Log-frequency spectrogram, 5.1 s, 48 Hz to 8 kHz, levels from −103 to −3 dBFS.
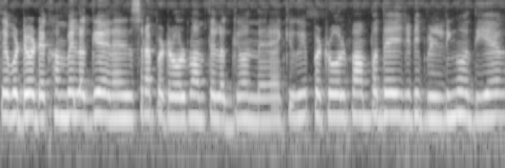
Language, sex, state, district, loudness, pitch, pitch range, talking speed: Punjabi, female, Punjab, Kapurthala, -16 LUFS, 230 Hz, 220-235 Hz, 270 wpm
